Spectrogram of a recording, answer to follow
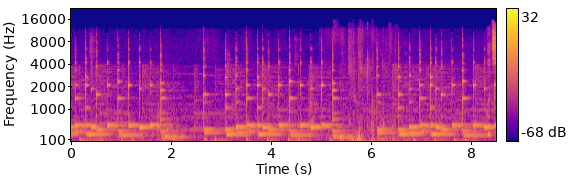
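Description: Mobile phone ringing with a melodic ringtone: a short tune of quick, struck notes repeated over and over.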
